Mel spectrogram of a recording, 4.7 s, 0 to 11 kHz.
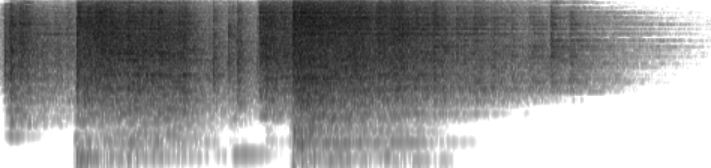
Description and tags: iron wicket2
another sound similar to a metal wicket
metal, wicket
